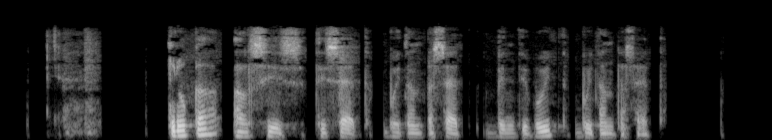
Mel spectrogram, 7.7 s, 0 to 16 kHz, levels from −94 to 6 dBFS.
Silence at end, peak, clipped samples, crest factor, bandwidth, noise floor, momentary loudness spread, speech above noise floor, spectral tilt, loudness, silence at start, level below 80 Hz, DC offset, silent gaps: 1.25 s; -2 dBFS; under 0.1%; 22 dB; 8 kHz; -41 dBFS; 23 LU; 19 dB; -4.5 dB/octave; -22 LUFS; 0.55 s; -62 dBFS; under 0.1%; 1.04-1.68 s, 2.23-2.34 s, 3.08-3.15 s, 3.74-3.84 s, 4.64-4.77 s, 5.71-5.76 s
